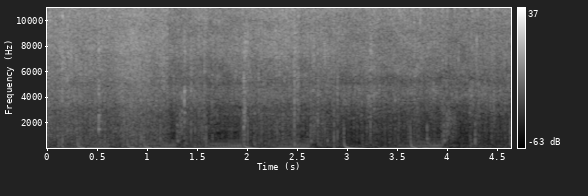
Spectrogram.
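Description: Sausage pieces sizzling steadily in hot oil in a stainless steel saucepan over a gas camp stove, stirred with a wooden spoon.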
